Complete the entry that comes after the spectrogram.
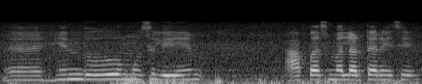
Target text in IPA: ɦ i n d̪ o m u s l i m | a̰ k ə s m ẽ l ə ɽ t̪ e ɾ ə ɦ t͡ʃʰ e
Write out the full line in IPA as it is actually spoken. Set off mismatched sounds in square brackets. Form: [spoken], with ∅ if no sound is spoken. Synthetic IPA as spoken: ɦ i n d̪ [u] m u s l i m | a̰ [p] ə s m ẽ l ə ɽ t̪ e ɾ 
